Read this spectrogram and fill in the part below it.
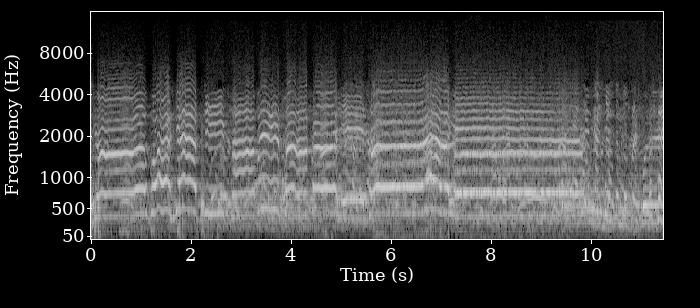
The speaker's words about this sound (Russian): Вот гул толпы вы услышите, и на этом фоне бабы поют.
